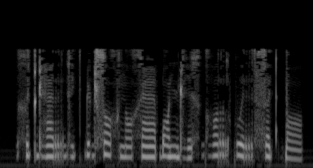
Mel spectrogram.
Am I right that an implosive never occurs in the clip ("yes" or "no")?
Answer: no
